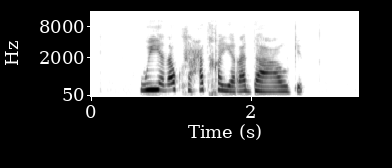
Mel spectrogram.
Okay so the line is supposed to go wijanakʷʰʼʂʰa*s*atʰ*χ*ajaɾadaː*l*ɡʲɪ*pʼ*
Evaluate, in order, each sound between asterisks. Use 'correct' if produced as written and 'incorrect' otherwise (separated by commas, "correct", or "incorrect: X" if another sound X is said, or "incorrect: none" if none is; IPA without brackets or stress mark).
incorrect: ħ, correct, correct, incorrect: tʼ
